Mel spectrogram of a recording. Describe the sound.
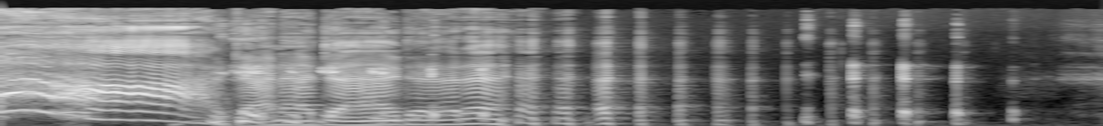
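A voice imitates Triple H's WrestleMania scream: a loud, strained, high-pitched yell that drops and breaks into a rapid series of choppy, sob-like bursts before trailing off.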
